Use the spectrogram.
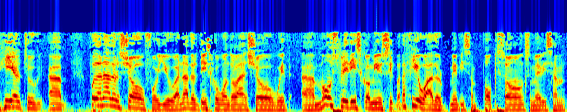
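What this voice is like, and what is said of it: Speaks with a recognizable accent. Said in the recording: “hopefully you recognize my accent out there”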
